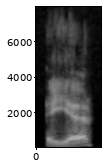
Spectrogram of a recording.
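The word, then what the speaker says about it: Hyères: We're going to take the boat to Ayer, which is spelled Heyers, but it's pronounced yeah, or okay.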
